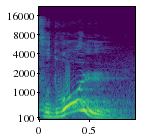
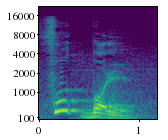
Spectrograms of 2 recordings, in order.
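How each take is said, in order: First: The stress is on the last syllable. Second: The stress is on the first syllable. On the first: This is how Mexican speakers say it. "Para él es palabra aguda que termina en L" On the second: This is how the speaker's own region says it. "Es palabra grave que termina en L"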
